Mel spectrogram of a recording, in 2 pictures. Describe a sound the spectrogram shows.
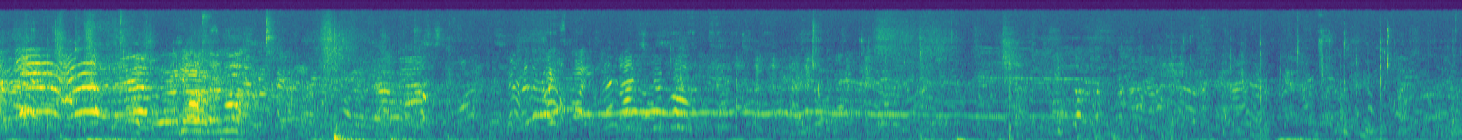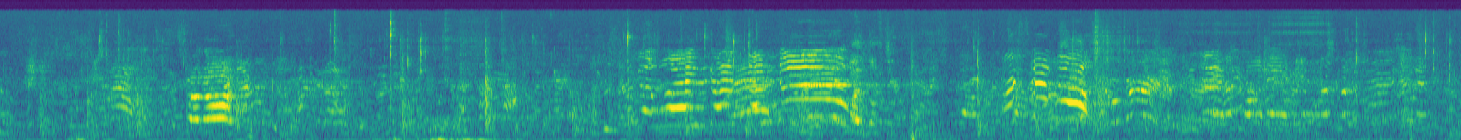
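Young women shout to each other across an open field outdoors.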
